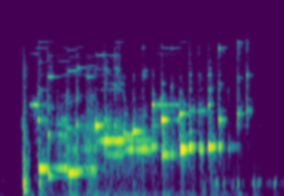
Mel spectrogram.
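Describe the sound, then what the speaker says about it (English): A mobile phone ringtone plays a bright melodic tune for about four seconds, loud and close, with no talking over it. "Yeah, that was my ringtone."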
